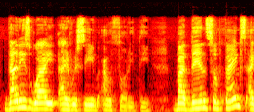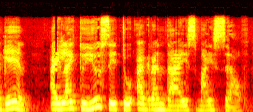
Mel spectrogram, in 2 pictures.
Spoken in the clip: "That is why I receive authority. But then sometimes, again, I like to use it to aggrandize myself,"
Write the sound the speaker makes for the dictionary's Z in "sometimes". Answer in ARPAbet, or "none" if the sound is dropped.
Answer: S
